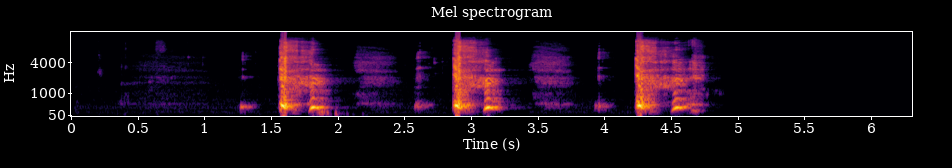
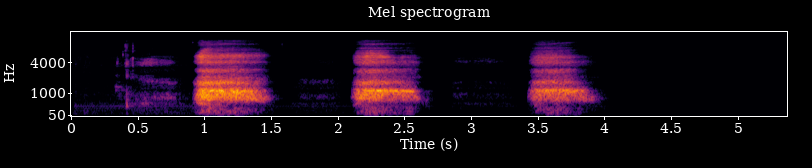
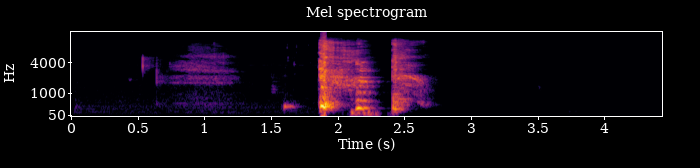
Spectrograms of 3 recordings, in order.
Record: {
  "three_cough_length": "6.3 s",
  "three_cough_amplitude": 32768,
  "three_cough_signal_mean_std_ratio": 0.27,
  "exhalation_length": "5.4 s",
  "exhalation_amplitude": 25679,
  "exhalation_signal_mean_std_ratio": 0.39,
  "cough_length": "4.4 s",
  "cough_amplitude": 32768,
  "cough_signal_mean_std_ratio": 0.2,
  "survey_phase": "alpha (2021-03-01 to 2021-08-12)",
  "age": "18-44",
  "gender": "Female",
  "wearing_mask": "No",
  "symptom_none": true,
  "smoker_status": "Ex-smoker",
  "respiratory_condition_asthma": false,
  "respiratory_condition_other": false,
  "recruitment_source": "Test and Trace",
  "submission_delay": "1 day",
  "covid_test_result": "Positive",
  "covid_test_method": "RT-qPCR",
  "covid_ct_value": 23.0,
  "covid_ct_gene": "N gene",
  "covid_ct_mean": 24.2,
  "covid_viral_load": "11000 copies/ml",
  "covid_viral_load_category": "Low viral load (10K-1M copies/ml)"
}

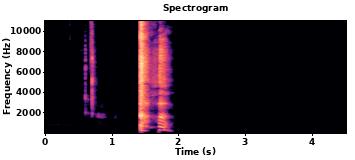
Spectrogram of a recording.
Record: {
  "cough_length": "4.5 s",
  "cough_amplitude": 32768,
  "cough_signal_mean_std_ratio": 0.16,
  "survey_phase": "beta (2021-08-13 to 2022-03-07)",
  "age": "45-64",
  "gender": "Female",
  "wearing_mask": "No",
  "symptom_none": true,
  "smoker_status": "Never smoked",
  "respiratory_condition_asthma": false,
  "respiratory_condition_other": false,
  "recruitment_source": "REACT",
  "submission_delay": "1 day",
  "covid_test_result": "Negative",
  "covid_test_method": "RT-qPCR",
  "influenza_a_test_result": "Negative",
  "influenza_b_test_result": "Negative"
}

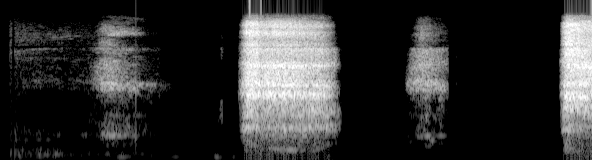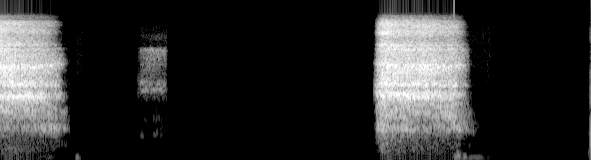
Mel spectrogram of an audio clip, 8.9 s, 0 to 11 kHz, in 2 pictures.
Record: {
  "exhalation_length": "8.9 s",
  "exhalation_amplitude": 18342,
  "exhalation_signal_mean_std_ratio": 0.41,
  "survey_phase": "beta (2021-08-13 to 2022-03-07)",
  "age": "45-64",
  "gender": "Female",
  "wearing_mask": "No",
  "symptom_cough_any": true,
  "symptom_sore_throat": true,
  "symptom_fatigue": true,
  "symptom_headache": true,
  "smoker_status": "Never smoked",
  "respiratory_condition_asthma": false,
  "respiratory_condition_other": false,
  "recruitment_source": "Test and Trace",
  "submission_delay": "10 days",
  "covid_test_result": "Negative",
  "covid_test_method": "RT-qPCR"
}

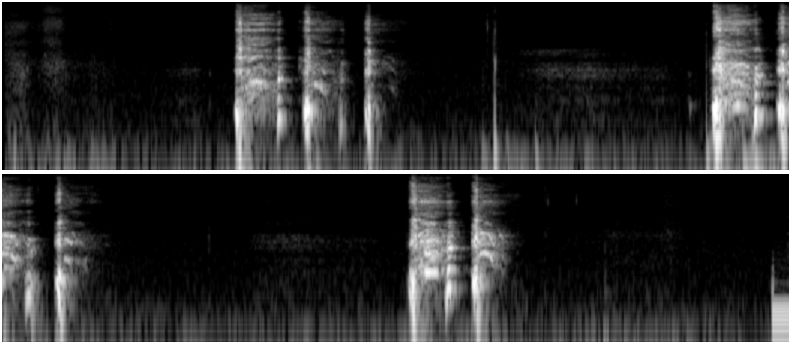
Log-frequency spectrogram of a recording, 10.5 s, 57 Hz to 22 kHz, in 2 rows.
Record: {
  "three_cough_length": "10.5 s",
  "three_cough_amplitude": 3289,
  "three_cough_signal_mean_std_ratio": 0.31,
  "survey_phase": "beta (2021-08-13 to 2022-03-07)",
  "age": "45-64",
  "gender": "Female",
  "wearing_mask": "No",
  "symptom_none": true,
  "smoker_status": "Never smoked",
  "respiratory_condition_asthma": true,
  "respiratory_condition_other": false,
  "recruitment_source": "REACT",
  "submission_delay": "2 days",
  "covid_test_result": "Negative",
  "covid_test_method": "RT-qPCR"
}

